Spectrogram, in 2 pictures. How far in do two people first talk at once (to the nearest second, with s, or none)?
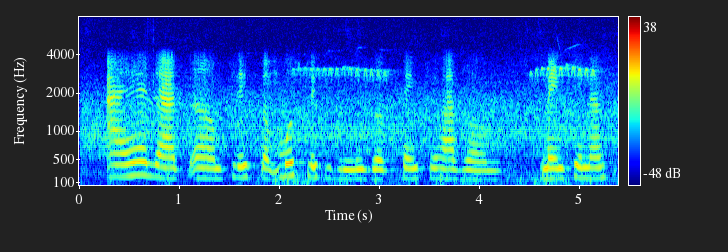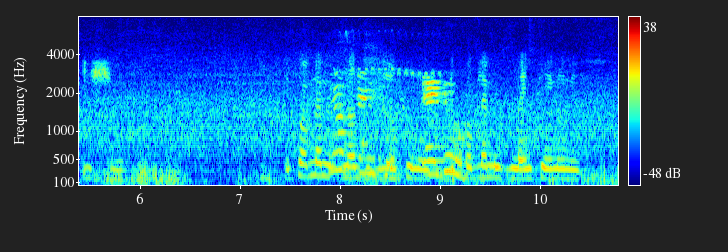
8 s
